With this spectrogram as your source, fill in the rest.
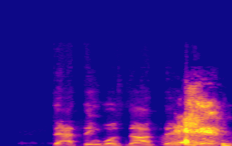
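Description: Someone talks briefly, then lets out one loud, close sneeze that bursts out and trails off at the end.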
